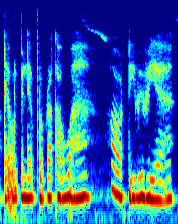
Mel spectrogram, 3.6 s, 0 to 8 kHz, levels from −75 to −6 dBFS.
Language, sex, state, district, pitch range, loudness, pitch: Hindi, female, Jharkhand, Ranchi, 240-255 Hz, -12 LUFS, 245 Hz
